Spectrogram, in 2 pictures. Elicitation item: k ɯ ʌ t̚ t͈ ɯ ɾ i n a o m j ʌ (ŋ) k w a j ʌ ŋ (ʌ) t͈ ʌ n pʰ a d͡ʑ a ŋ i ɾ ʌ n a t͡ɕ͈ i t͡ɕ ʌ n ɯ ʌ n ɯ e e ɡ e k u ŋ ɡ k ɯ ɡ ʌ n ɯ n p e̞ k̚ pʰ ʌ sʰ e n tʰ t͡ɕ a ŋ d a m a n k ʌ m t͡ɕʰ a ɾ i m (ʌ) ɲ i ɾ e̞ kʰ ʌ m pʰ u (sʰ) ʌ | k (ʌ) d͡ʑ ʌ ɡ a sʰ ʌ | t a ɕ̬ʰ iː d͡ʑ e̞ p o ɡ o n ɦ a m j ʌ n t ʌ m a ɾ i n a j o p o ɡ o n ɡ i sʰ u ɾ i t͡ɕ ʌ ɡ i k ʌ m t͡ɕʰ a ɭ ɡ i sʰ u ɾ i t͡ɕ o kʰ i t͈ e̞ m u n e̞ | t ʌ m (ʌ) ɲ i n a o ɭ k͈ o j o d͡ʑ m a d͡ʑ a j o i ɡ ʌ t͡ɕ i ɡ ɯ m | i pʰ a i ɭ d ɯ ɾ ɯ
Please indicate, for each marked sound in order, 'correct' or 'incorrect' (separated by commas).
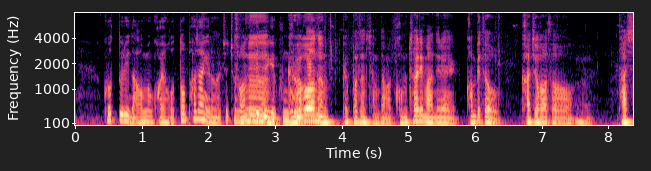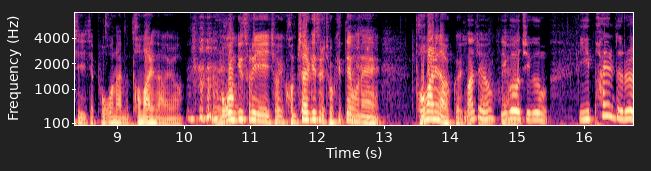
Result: incorrect, correct, incorrect, incorrect, incorrect, incorrect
